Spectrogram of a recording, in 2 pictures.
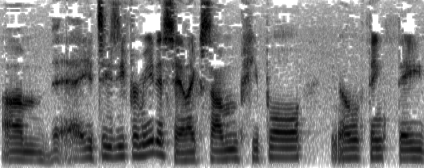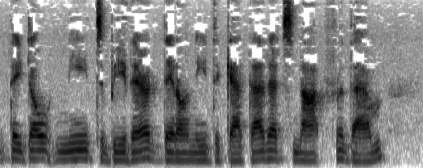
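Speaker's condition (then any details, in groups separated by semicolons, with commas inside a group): No condition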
